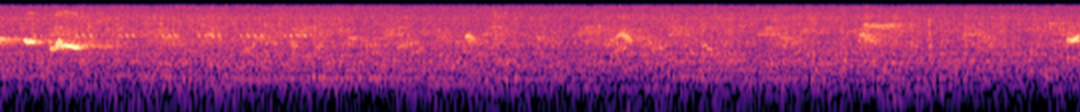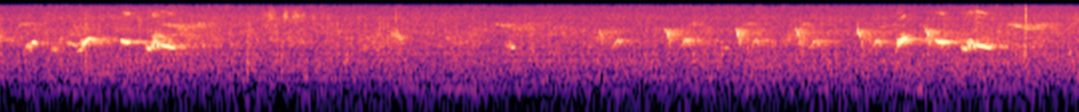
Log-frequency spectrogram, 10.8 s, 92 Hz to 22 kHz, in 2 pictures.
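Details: Red-whiskered bulbul used as a decoy to lure wild birds while trapping on 12 February 2017; three clear bursts of quick chirped notes several seconds apart, with fainter twittering and steady outdoor hiss between them.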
